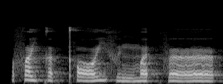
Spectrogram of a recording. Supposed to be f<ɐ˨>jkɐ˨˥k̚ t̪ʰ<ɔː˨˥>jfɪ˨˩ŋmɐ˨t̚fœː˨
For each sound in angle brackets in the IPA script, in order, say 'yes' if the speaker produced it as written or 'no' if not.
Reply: no, yes

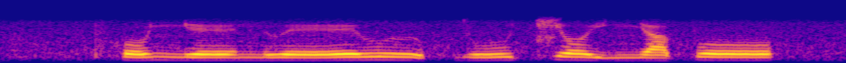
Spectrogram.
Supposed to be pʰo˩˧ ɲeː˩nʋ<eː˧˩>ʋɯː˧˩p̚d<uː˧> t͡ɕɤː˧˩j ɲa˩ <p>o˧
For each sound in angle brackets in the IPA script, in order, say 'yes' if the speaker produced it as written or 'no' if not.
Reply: no, no, yes

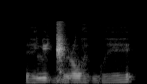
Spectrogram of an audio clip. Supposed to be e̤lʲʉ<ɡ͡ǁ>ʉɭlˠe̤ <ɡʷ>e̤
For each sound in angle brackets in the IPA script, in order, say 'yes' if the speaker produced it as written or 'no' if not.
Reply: yes, yes

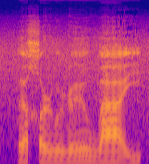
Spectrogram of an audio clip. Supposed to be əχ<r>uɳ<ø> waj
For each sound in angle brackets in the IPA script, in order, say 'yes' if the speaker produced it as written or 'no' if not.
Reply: no, yes

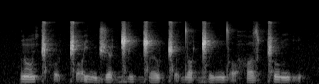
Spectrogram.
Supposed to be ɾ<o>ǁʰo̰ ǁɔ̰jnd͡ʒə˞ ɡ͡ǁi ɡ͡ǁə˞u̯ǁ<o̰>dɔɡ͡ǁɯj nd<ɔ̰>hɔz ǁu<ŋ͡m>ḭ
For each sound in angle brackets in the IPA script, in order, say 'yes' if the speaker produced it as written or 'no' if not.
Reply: no, yes, yes, no

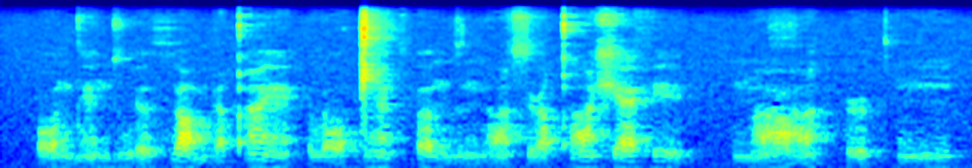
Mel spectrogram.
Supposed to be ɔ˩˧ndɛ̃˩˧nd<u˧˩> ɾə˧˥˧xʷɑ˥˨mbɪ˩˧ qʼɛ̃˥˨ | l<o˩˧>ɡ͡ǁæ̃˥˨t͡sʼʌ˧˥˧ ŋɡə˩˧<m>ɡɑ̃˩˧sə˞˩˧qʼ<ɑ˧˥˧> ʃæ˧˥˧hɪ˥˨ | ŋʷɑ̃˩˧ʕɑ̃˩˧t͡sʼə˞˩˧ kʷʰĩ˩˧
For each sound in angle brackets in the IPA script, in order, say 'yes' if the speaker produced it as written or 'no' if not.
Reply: yes, no, no, no

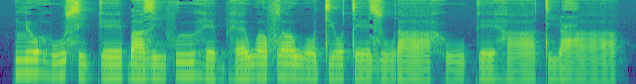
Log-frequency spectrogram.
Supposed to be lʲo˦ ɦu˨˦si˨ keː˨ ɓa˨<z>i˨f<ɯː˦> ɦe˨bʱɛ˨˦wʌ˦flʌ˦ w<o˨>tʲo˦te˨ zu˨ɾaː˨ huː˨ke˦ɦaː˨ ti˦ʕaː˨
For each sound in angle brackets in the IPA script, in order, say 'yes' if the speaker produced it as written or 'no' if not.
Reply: yes, yes, yes

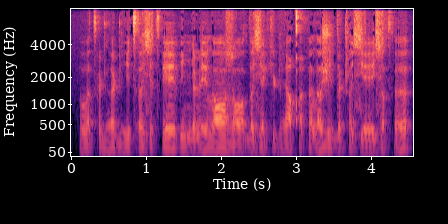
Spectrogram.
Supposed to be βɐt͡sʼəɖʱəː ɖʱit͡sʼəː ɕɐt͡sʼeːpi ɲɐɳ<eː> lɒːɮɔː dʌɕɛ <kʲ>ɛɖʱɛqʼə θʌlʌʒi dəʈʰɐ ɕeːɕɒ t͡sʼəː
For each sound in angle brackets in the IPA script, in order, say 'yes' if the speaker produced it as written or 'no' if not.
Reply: yes, yes

